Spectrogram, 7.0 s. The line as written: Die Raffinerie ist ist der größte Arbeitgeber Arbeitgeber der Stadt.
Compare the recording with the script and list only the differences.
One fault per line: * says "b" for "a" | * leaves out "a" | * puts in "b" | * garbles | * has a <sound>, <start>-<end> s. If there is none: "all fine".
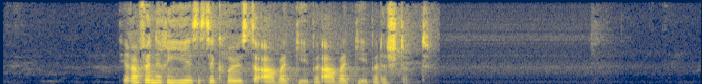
all fine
